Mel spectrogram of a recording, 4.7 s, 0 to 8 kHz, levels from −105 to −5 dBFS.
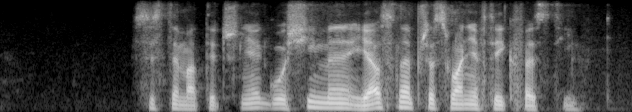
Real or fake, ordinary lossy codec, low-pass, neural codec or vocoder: real; Opus, 24 kbps; 7.2 kHz; none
